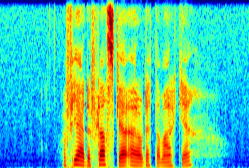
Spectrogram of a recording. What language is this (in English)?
Swedish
